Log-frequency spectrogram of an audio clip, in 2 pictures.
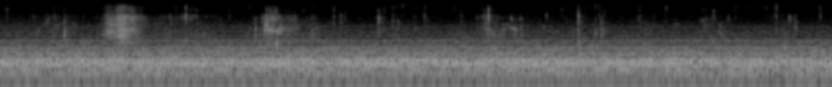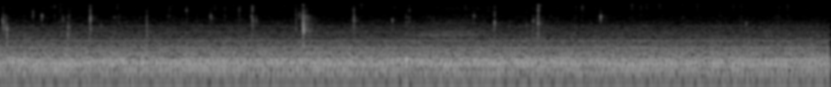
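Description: Wooden spoon stirring thick beef stew with frozen peas and corn in a ceramic crockpot: wet squelching with scattered short clicks of the spoon against the crock, over a steady low hum.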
